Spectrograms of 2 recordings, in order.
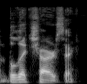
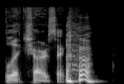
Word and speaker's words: Blecharczyk: Uh, Blecharczyk. Blecharczyk.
